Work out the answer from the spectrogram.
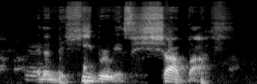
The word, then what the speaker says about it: Shabath: so it's Sabbath and in the Hebrew is shabath right okay and then another word I want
